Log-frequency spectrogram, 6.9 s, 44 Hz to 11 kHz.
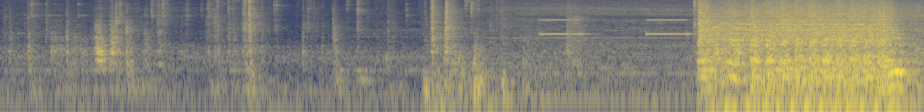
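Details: BMW E46/E39 no-crank no-start diagnostic test. A few light clicks, then about 1.5 seconds of steady cranking that never catches; it cranks without starting, which means the ignition switch and starter are good.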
